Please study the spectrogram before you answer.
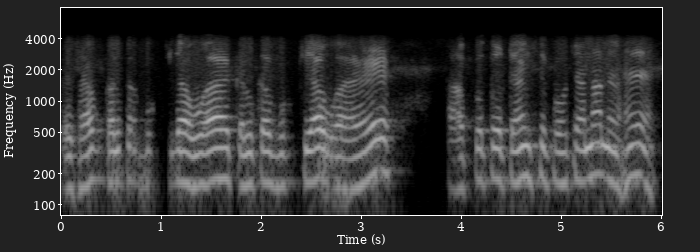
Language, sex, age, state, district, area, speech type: Urdu, male, 45-60, Bihar, Saharsa, rural, conversation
